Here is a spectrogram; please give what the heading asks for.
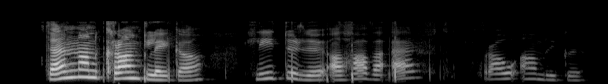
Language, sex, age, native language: Icelandic, male, 12, Icelandic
